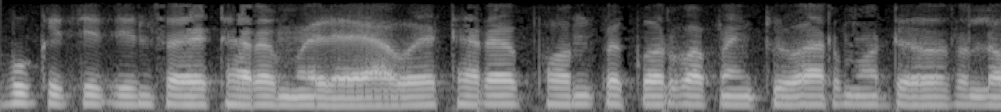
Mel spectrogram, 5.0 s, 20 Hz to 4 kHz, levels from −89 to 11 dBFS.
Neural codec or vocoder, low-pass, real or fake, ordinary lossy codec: vocoder, 44.1 kHz, 80 mel bands, Vocos; 3.6 kHz; fake; AAC, 24 kbps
